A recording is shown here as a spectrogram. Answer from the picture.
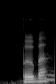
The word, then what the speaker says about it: Bubba: The co-editor, Pasquale Bubba, or Pasquale Bubba, B-U-B-A, how would you pronounce that? Bubba? Bubba? – Yeah, Bubba.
